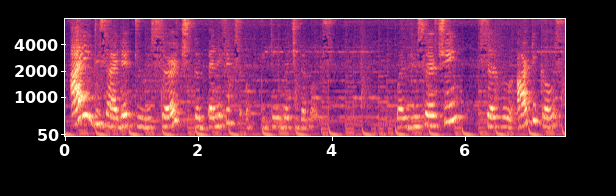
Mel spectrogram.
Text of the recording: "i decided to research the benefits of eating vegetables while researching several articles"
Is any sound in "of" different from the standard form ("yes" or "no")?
yes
